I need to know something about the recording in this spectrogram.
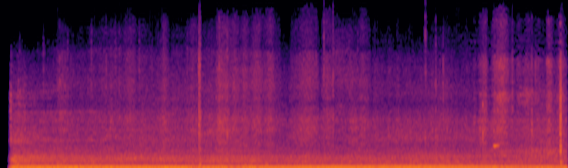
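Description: Car engine and road noise heard from inside the cabin of a small car while driving: a steady low rumble.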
